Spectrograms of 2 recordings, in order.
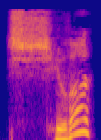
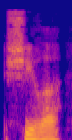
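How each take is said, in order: First: "Sheila?" squeaked very high with a rising tune. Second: Said in the usual way. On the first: A narrator's reading. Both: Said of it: "I squeaked".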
